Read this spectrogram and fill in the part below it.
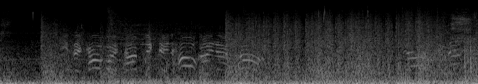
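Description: Machine gun fire from a Panzer IV gunner in a WWII real-time strategy game, rapid bursts and battle booms mixed with continuous distant gunfire and explosions.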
